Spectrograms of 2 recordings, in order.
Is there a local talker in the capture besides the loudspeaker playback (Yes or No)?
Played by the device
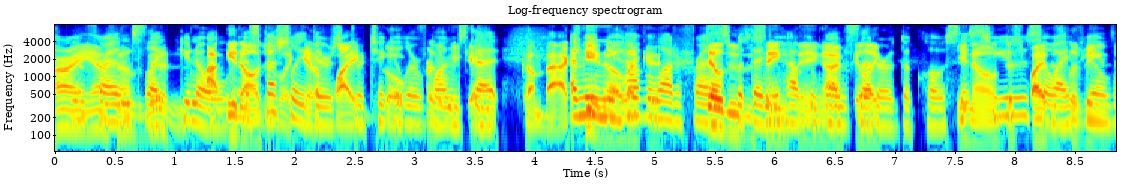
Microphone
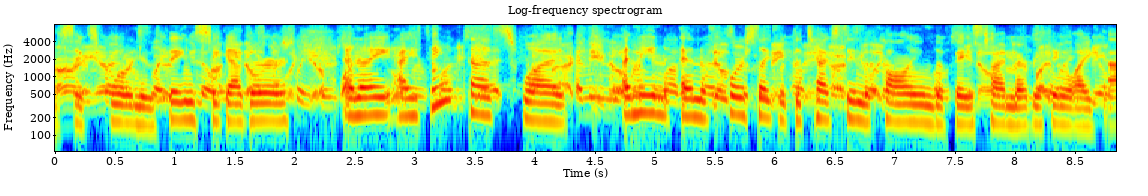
Yes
